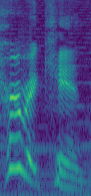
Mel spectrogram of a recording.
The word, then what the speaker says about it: Hurricane: It's pronounced hurricane.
